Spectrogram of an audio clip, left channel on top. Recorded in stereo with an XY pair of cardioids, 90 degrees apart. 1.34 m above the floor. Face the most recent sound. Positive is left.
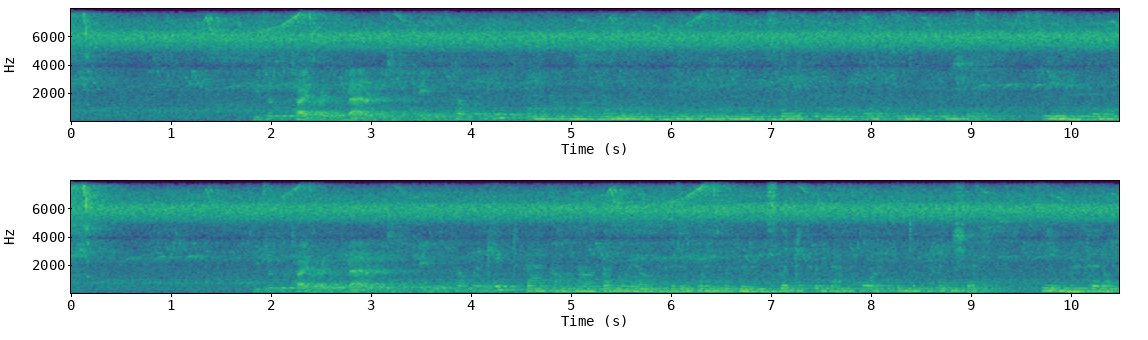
turn(degrees=-55)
